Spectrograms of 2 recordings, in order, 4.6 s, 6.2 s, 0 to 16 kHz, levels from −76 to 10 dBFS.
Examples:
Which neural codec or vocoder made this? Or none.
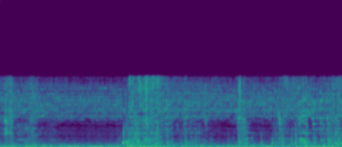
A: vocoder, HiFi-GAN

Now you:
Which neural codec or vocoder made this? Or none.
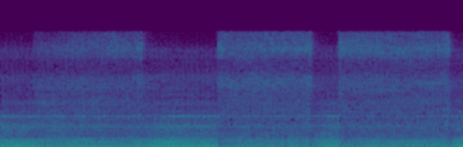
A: none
